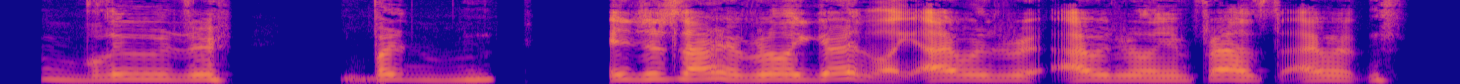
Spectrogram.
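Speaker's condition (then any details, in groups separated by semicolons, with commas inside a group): Cerebral palsy; since childhood, wheelchair user, chair lifted onto stage by four men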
